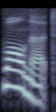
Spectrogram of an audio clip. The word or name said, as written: walnut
